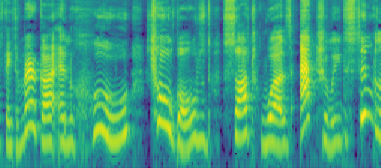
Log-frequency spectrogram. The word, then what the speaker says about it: Czolgosz: Yeah, it's pronounced Czolgosz.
